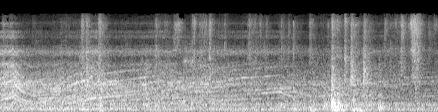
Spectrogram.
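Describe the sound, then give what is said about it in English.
Race car engines in a racing video game on a road course rev and whine continuously, their pitch sliding up and down as the cars accelerate, with a few sharp clattering bumps near the end, steady throughout. “How about listen to the car's race?”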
